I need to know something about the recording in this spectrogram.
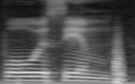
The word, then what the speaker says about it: possum: The word is pronounced possum with the stress on the first syllable.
